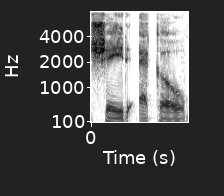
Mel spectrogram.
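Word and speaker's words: Shadeco: you can pronounce it shade echo but it's the word shade and the word echo i'll clump together um and what shadyco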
